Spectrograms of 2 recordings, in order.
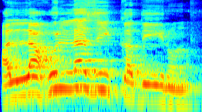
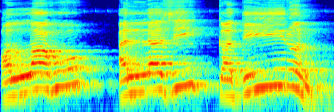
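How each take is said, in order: First: The first two words run together smoothly. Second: The first two words are said separately.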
